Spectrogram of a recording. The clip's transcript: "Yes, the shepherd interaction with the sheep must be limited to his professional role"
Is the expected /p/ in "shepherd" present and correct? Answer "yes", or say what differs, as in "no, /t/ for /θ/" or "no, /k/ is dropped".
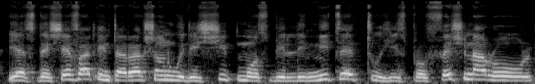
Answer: no, /f/ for /p/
